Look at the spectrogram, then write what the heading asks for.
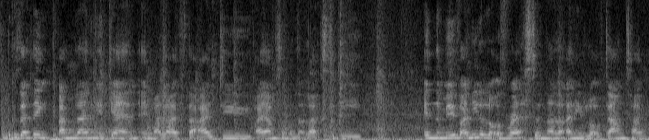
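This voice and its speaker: A woman's voice: lowish voice, noisy background. A woman from Barbados, a podcast guest, talking casually and rambling, with lots of "like" fillers. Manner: chatty, many "like" fillers, rambling. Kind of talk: casual spiritual chat.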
